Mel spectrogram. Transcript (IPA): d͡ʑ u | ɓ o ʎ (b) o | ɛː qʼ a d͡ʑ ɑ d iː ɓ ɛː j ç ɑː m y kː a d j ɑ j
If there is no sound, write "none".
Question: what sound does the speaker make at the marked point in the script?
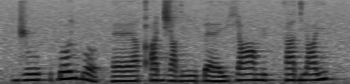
b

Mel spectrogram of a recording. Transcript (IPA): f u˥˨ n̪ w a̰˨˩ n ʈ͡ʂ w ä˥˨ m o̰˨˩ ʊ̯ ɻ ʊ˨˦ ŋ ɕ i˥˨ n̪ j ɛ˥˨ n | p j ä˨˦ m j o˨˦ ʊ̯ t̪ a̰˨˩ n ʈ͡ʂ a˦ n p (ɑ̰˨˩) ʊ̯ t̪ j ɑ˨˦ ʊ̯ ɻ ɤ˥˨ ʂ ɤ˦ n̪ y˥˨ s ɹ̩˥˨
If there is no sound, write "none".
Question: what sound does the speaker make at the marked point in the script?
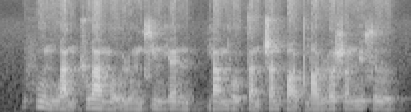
ɑ̰˨˩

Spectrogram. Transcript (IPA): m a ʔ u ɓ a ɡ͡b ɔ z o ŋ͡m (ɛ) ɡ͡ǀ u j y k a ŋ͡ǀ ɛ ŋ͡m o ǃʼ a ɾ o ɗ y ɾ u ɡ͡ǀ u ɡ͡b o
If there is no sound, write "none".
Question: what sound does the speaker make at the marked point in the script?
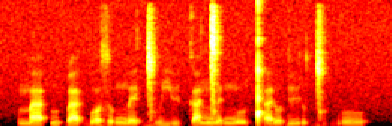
ɛ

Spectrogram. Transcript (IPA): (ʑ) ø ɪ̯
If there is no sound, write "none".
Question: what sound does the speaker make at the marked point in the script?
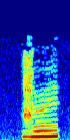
ʑ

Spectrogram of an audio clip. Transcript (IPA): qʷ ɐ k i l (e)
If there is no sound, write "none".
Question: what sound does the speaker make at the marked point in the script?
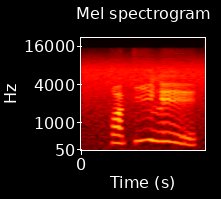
e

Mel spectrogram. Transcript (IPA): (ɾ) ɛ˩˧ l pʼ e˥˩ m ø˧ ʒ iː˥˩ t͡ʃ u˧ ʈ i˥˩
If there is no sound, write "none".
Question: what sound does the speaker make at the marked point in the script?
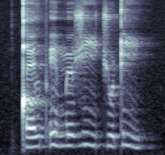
ǃ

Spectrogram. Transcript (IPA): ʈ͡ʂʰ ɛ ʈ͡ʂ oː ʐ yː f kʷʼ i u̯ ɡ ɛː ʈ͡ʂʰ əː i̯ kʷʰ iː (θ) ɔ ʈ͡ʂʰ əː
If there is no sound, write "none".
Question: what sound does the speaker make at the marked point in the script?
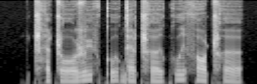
θ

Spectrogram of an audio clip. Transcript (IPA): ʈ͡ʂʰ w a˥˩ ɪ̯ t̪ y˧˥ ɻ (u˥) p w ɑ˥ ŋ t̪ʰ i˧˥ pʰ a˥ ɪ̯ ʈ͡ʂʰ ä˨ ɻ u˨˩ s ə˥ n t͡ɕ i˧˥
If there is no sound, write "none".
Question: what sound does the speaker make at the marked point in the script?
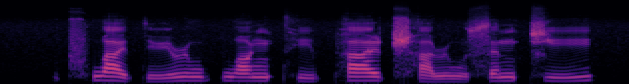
u˥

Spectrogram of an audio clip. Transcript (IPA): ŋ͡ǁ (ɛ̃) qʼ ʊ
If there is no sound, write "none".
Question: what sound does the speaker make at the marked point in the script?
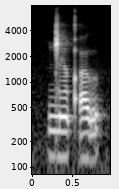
ɛ̃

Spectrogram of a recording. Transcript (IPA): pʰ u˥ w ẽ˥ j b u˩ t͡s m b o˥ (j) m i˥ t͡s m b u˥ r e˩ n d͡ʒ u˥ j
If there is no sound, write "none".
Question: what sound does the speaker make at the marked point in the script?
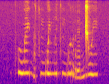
j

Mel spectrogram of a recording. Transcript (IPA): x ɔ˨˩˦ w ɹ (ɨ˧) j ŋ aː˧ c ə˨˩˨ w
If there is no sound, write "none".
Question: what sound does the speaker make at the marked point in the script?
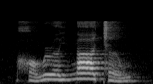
ə˧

